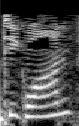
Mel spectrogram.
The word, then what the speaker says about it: Tiguan: Tiguan.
